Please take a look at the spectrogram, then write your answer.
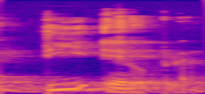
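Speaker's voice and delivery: "दी" said dee before "aeroplane"; long ee in "दी", leading into "aeroplane". Shown as a demonstration. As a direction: say "दी" as dee, not duh. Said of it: "उसको दी पढ़ेंगे".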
